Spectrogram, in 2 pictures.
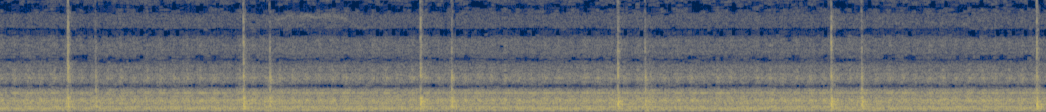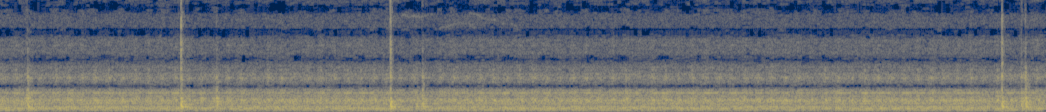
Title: Inverter only left fan on making noise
